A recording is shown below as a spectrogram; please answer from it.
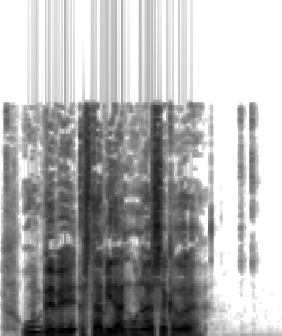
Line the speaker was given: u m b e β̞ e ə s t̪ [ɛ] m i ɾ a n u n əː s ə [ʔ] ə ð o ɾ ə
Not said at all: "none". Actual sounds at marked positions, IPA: a, k

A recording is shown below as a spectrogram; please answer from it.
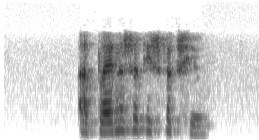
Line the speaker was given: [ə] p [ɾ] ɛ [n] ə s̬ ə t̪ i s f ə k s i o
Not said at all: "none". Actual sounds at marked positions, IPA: ə, l, n

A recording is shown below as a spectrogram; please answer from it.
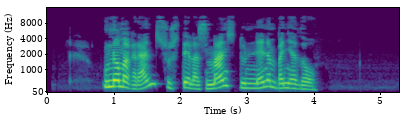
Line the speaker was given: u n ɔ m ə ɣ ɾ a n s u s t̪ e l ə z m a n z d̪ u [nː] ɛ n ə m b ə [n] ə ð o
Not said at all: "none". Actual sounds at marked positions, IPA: nː, ɲ

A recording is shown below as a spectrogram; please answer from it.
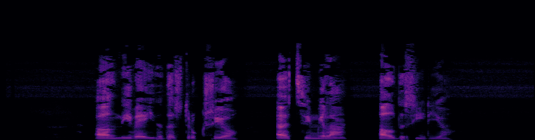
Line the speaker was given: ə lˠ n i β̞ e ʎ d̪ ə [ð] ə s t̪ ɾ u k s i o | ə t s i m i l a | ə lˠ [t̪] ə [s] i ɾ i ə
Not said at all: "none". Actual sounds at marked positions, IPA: ð, d̪, s

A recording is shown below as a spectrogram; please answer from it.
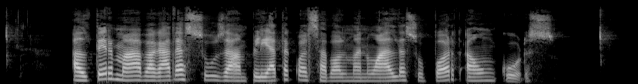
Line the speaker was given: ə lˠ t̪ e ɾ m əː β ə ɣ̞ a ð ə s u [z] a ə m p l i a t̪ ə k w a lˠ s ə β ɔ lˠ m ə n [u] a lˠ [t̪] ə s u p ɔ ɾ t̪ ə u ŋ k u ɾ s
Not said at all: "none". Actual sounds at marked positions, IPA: z, u, d̪

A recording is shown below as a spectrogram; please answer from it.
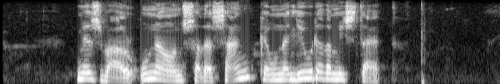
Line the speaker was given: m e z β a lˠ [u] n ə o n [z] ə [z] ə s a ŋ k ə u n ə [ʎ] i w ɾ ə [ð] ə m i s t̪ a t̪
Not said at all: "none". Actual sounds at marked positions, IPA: u, s, ð, ʎ, ð

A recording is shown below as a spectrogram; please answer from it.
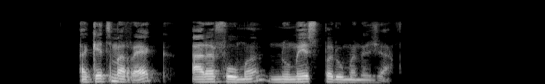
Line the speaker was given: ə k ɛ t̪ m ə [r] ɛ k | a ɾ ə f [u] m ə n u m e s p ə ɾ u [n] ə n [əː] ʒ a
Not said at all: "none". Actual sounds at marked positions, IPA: r, u, m, ə

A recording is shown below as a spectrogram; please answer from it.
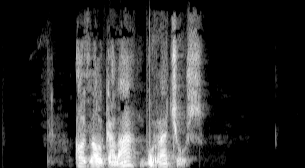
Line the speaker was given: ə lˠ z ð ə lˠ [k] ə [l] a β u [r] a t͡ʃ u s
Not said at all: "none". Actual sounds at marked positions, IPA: k, l, r

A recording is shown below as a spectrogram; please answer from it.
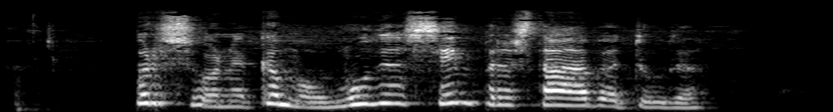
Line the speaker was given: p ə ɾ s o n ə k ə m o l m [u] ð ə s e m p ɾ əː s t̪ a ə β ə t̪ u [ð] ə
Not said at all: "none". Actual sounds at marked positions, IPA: u, ð

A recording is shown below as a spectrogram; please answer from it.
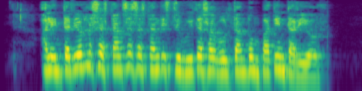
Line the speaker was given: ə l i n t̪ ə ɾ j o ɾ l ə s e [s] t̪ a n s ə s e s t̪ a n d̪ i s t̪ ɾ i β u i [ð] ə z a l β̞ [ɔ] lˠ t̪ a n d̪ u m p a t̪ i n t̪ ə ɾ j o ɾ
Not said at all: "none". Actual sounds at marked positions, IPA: s, ð, u

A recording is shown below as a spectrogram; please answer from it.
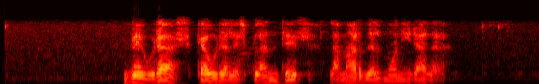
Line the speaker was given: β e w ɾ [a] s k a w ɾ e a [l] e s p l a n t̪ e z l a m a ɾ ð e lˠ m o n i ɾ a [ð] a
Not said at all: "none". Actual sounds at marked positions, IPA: a, l, ð

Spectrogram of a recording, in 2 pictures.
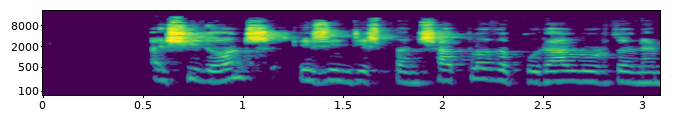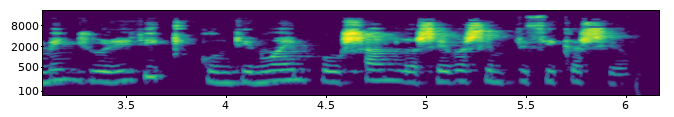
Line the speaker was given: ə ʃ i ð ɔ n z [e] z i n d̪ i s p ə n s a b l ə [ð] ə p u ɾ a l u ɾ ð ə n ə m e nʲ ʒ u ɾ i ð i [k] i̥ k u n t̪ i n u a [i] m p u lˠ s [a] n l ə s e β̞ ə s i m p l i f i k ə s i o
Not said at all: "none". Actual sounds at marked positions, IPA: e, ð, k, i, a

